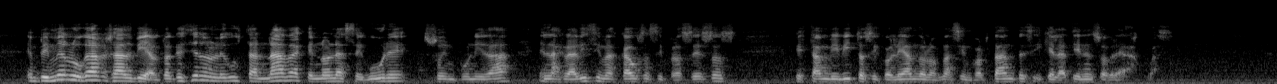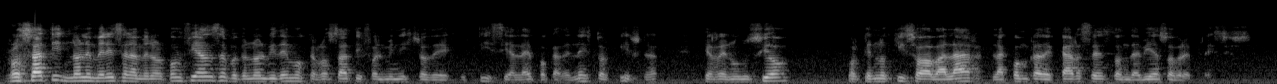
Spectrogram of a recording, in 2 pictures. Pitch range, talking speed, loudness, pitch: 110-145 Hz, 170 wpm, -28 LUFS, 130 Hz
